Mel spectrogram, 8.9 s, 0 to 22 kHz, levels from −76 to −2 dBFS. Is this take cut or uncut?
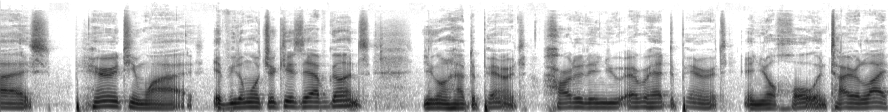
uncut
